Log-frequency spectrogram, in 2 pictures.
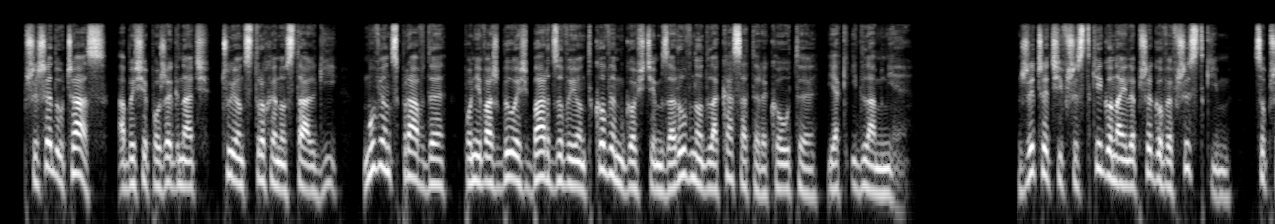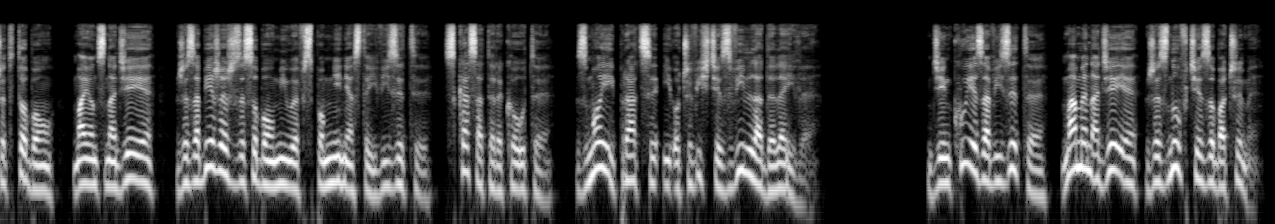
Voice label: Polish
